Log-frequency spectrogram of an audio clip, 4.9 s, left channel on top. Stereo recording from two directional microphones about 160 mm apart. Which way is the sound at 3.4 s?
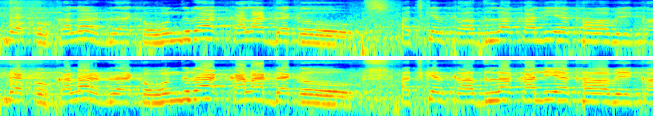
5° right (ahead or behind).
